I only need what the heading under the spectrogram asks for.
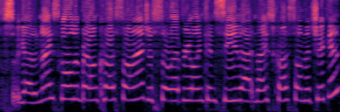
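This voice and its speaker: Speaking fast in a very high-pitched voice with fairly even intonation, a young culinary student demonstrates a recipe in a big studio kitchen, filling her step-by-step explanations with fillers. There's background noise, and she sounds distant from the microphone.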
